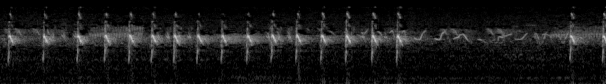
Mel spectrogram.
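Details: Wood sandpiper calling in a fast run of sharp, high, clipped notes, about four each second for some four seconds, then fading into softer high twittering.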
